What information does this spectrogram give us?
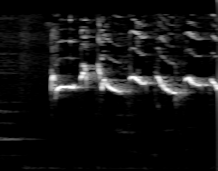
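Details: Greater green leafbird kept in a cage, singing a jamtrok song with ciblek mimicry. A faint steady tone first, then loud whistled phrases that wobble up and down in rapid succession.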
